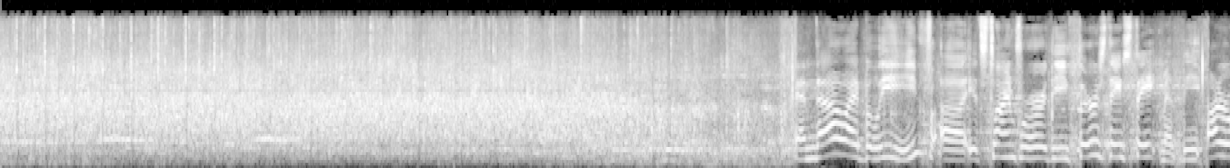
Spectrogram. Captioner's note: applause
